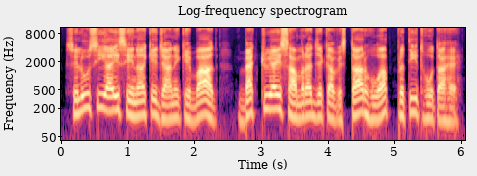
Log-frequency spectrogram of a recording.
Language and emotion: Hindi, neutral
